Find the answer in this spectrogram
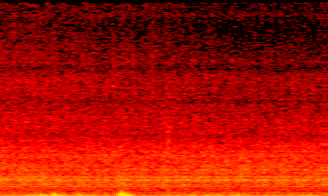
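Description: Toyota Sienna minivan engine idling steadily with its hood open, running with the battery removed and a solar panel wired in its place. A couple of short low thumps come in the first second.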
